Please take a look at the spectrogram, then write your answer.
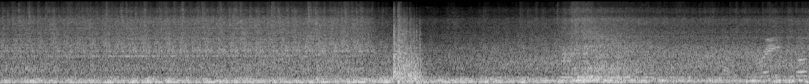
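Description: A 1972 Dodge Demon's engine runs loud and close, a steady rumbling idle with a brief sharp rev partway through and another swell near the end, while someone talks over it.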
